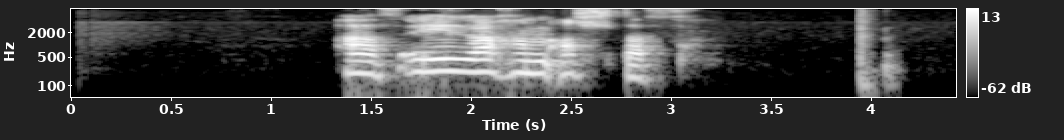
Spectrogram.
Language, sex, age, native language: Icelandic, female, 20-29, Icelandic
